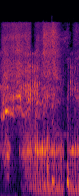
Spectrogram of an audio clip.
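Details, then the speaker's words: A sleeping pitbull snores: a single rough, voiced, groaning snore, then a brief pause before the next breath. "I just I just needed you guys to hear the Majesty of a snoring pitbull for a minute there"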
